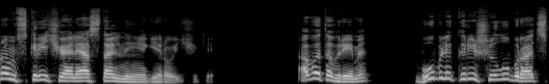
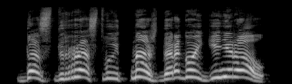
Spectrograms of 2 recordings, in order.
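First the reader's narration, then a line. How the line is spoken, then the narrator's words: Loyal adjutant yelling. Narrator (Russian): завопил его верный помощник и адъютант Мелкотрон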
